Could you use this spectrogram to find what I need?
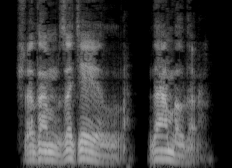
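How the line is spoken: Curt inquiry. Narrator (Russian): отрывисто поинтересовался Скримджер

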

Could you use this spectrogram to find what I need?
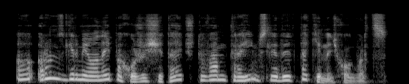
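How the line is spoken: Light, casual tone. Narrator (Russian): начала она легким и непринужденным тоном

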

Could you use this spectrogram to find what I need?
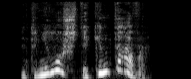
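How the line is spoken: Indignant exclamation. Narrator (Russian): возмущенно воскликнула Лаванда

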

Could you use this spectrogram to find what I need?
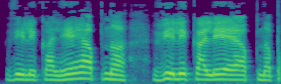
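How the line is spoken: Deep booming voice. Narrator (Russian): пробасил Стромболи

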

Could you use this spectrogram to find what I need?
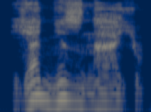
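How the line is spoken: Quiet. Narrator (Russian): тихо произнес Гарри

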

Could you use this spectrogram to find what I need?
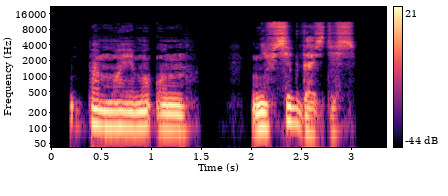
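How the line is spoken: Very quiet. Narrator (Russian): очень тихо сказала Гермиона

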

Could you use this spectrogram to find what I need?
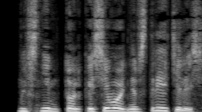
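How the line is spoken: Sobbing. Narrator (Russian): рыдала Гермиона

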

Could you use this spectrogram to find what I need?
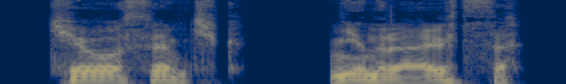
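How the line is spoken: Mocking chuckle. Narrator (Russian): хохотнул он

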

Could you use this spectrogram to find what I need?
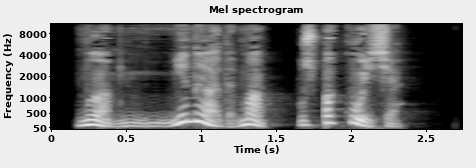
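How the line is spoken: Mumbling. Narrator (Russian): бормотал он

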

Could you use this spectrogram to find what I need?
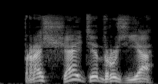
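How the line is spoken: Shouting. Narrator (Russian): крикнул рыцарь

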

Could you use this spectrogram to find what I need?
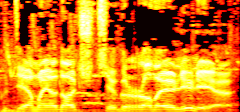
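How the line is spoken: Rough question. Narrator (Russian): грубо спросил

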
